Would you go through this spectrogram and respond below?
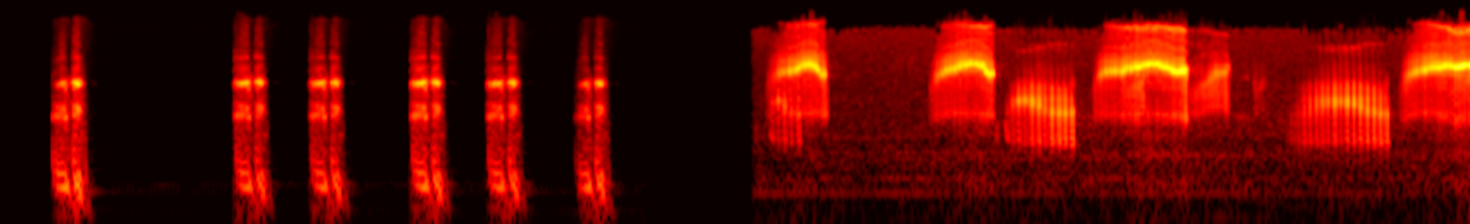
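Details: Six sharp, separate frog clicks spaced irregularly, then a change to loud, drawn-out, high nasal calls about a second long, several of them, some rising slightly in pitch.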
